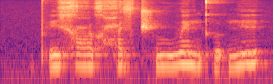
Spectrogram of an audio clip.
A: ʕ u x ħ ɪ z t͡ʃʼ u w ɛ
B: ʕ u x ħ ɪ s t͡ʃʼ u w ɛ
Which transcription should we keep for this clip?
B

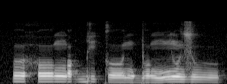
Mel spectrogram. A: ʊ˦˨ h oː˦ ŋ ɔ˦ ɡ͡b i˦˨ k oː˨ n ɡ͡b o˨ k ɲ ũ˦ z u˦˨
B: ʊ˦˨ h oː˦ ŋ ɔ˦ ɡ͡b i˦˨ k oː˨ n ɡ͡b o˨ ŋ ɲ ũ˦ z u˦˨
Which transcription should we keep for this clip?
B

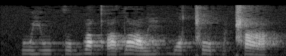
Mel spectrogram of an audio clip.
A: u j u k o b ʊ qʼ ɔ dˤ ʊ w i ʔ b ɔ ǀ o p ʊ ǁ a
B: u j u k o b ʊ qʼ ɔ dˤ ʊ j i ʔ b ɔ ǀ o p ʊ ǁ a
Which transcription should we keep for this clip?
A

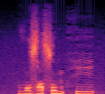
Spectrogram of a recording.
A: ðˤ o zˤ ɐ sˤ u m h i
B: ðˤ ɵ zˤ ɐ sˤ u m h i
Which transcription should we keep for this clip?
B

